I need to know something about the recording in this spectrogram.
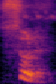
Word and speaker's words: should: SHOULD, शुड। अब यहाँ पे एल साइलेंट है।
